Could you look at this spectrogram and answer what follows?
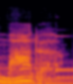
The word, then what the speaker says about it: mater: Mother is the modern English equivalent of an old English modor, M-O-D-O-R, pronounced mater. This comes from the Latin word mater, M-A-T-E-R, pronounced mater, mater. Okay, pronounced mater, M-A-H-T-E-R, that's how you pronounce it.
